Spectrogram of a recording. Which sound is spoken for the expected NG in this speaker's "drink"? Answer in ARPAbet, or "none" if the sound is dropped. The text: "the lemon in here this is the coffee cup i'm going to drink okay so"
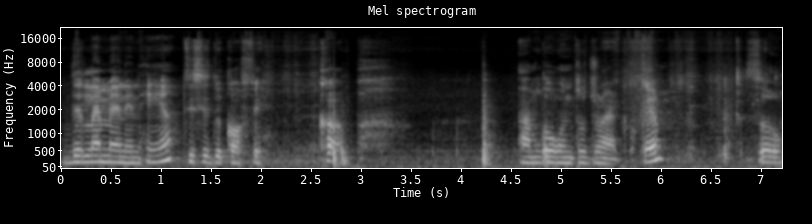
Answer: none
